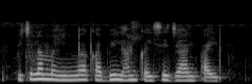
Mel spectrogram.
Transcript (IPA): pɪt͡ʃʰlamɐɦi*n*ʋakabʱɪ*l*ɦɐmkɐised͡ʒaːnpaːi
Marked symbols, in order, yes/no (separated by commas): yes, yes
